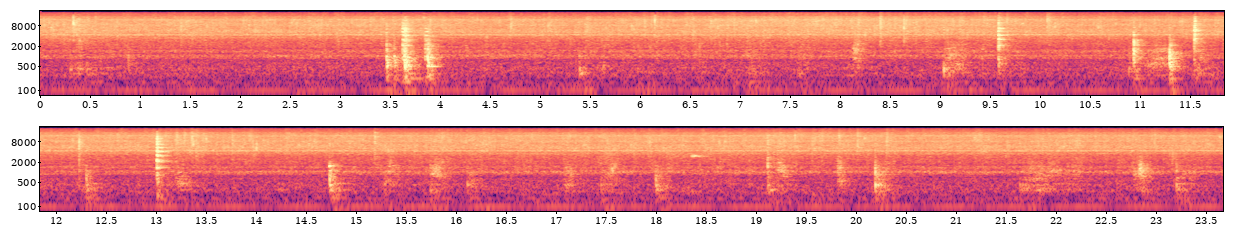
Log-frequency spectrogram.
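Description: Dried lottia fish fries in a pan for a spicy Bangladeshi curry, giving a soft, steady sizzle. Occasional light clinks and scrapes come from stirring, and there is no talk.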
